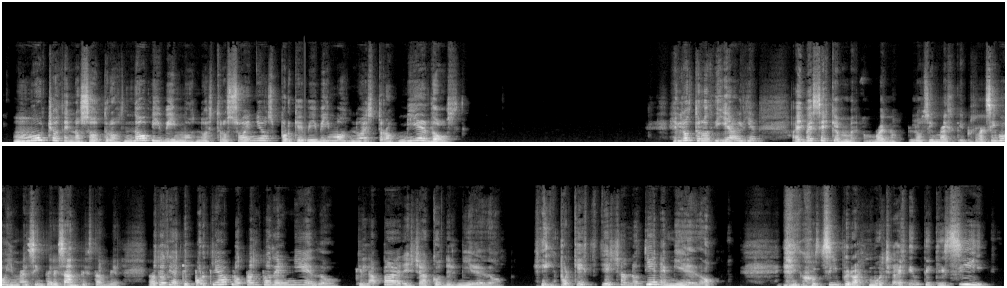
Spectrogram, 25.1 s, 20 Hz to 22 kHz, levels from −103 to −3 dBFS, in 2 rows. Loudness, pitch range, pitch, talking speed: -23 LUFS, 185-295 Hz, 225 Hz, 135 wpm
